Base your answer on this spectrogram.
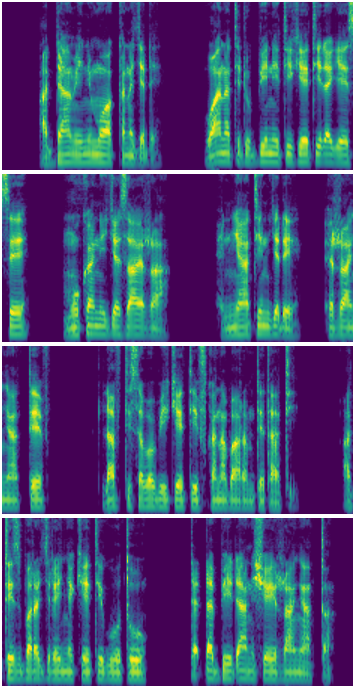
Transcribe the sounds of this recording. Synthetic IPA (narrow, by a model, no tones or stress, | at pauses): ʔɐ̰d̪ːaːmiːnɪmːo̞ːɐkːɐnɐd͡ʒɛᶑɛ | wʔaːnɐt̪ːɪd̪ʊbːiːnɪt̪iːke̞ːt̪iːᶑɐɡe̞ːsːe̞ː | mʊkɐnɪd͡ʒɐs̬aːɪrːaː | hɪnɲaːt̪iːnd͡ʒɛᶑɛ | ʔɪrːaːɲaːt̪ːe̞ːf | lɐft̪ɪsɐβɐbiːke̞ːt̪iːfkɐnɐbaːɾɐmt̪ɛt̪a̰ːt̪ɪ̥ | ʔɐ̰t̪ɪs̬bɐɾɐd͡ʒɪɾe̞ːɲːɐke̞ːt̪iːɡuːt̪uː | d̪̥ɐ̰ᶑːɐbːiːᶑaːnɪʃeːɪrːaːɲaːt̪ːɐ̰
